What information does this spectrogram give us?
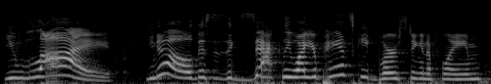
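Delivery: accusing a friend loudly; accusing rant. Retold or imitated. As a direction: call him a liar to his face. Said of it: "I was like".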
